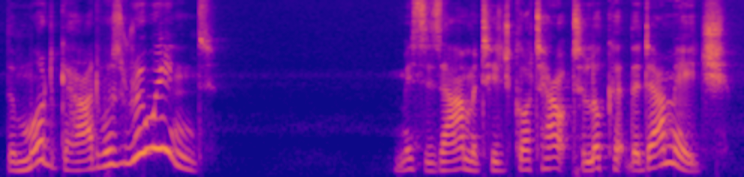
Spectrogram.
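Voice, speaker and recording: A woman with a British accent and a mid-range voice reads a children's storybook aloud at a normal speed, narrating expressively.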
